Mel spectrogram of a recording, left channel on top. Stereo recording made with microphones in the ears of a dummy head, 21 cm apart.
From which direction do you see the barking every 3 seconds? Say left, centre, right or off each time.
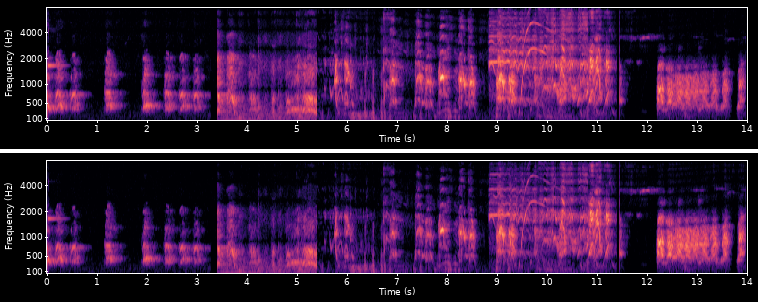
left, left, left, centre, right.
